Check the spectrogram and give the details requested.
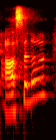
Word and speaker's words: asana: So I see it and I say asana, because that's how you say it in, Sanskrit.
